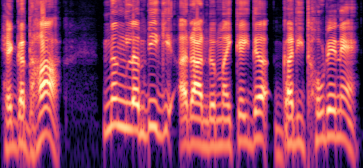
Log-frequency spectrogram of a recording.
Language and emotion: Manipuri, angry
